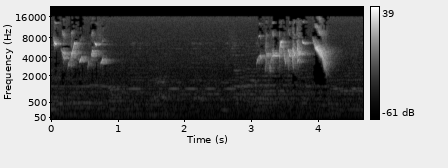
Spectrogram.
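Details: European goldfinch fledgling calling: a burst of high, quick twittering chirps at the start, a quiet gap, then another chattering burst ending in a sharp, sweeping note, over a faint steady hum.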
